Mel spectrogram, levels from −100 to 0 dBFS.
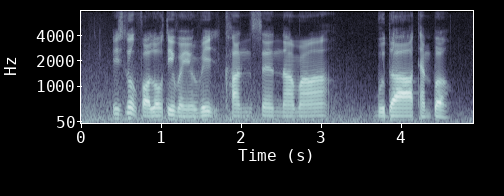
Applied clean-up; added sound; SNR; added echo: none; Fire; 18 dB; none.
